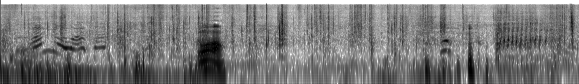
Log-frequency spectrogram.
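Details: Free-roaming wild horses on a mountaintop outside Maetewan, West Virginia, once set free by owners. A short wavering whinny rises around the two-second mark amid women talking, hoof clops and outdoor rumble.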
